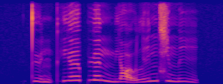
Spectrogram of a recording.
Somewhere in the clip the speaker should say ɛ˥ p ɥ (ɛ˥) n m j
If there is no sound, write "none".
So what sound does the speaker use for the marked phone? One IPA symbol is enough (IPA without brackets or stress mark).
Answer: ɛ˥˩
